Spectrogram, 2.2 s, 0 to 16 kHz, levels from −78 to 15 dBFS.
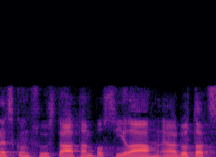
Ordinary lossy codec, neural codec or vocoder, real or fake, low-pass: MP3, 64 kbps; codec, 16 kHz, 1 kbps, X-Codec, WavLM features, trained on Multilingual LibriSpeech; fake; 7.2 kHz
